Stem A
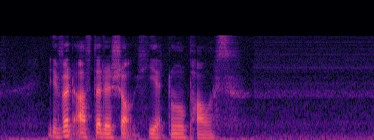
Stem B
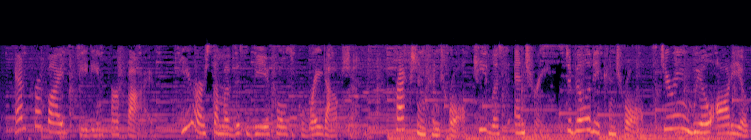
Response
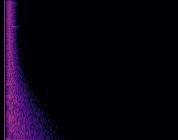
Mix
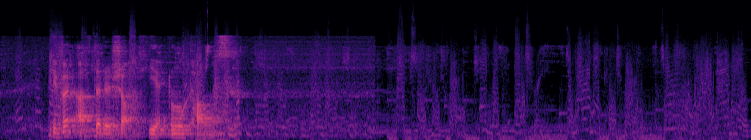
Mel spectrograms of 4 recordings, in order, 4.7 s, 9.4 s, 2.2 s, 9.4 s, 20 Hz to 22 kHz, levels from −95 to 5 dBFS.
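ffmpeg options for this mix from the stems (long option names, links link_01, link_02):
-filter_complex "[0:a]highpass=230,acompressor=threshold=-30dB:ratio=6,volume=-3dB,asplit=3[link_01][link_02][link_03];[link_02]volume=-9dB[link_04];[1:a]aeval=exprs='0.0422*(abs(mod(val(0)/0.0422+3,4)-2)-1)':channel_layout=same,volume=-15.5dB[link_05];[link_03]apad=whole_len=414538[link_06];[link_05][link_06]sidechaingate=range=-11dB:threshold=-56dB:ratio=16:detection=peak[link_07];[2:a]atrim=start_sample=2205[link_08];[link_04][link_08]afir=irnorm=-1:irlink=0[link_09];[link_01][link_07][link_09]amix=inputs=3:normalize=0,equalizer=frequency=4200:width_type=o:width=1.4:gain=5"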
